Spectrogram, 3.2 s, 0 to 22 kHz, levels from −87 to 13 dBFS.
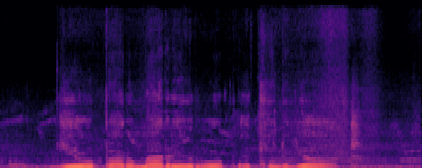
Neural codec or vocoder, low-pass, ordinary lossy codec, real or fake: vocoder, 44.1 kHz, 128 mel bands, Pupu-Vocoder; none; none; fake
